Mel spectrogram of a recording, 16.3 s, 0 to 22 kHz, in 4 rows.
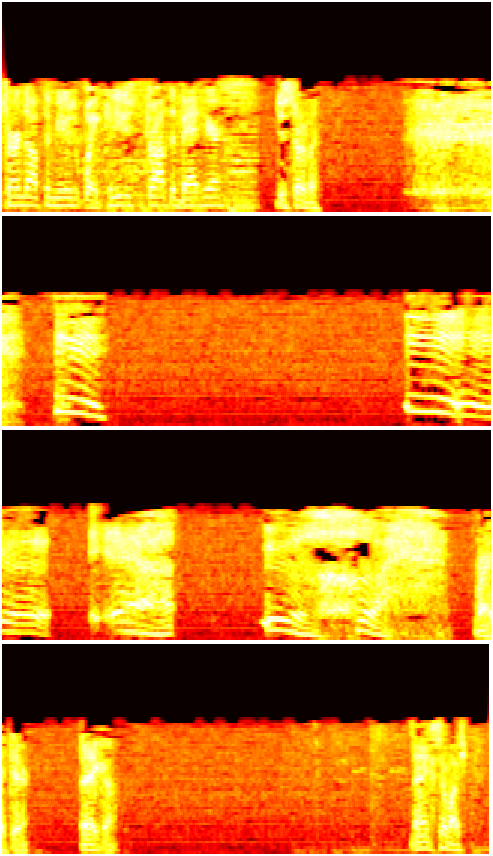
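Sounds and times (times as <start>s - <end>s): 
speech: 0.0s - 2.8s, 12.2s - 13.3s, 15.6s - 16.2s
long drawn-out yawns: 3.4s - 5.0s, 7.4s - 9.6s, 10.3s - 11.9s.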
